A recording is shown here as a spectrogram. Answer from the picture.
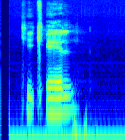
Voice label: "sangre", Uspanteko

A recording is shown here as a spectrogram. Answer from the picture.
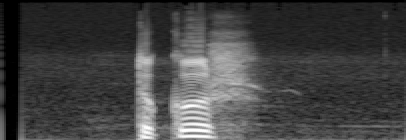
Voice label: "owl", kaqchikel

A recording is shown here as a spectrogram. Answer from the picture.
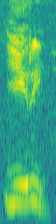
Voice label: "iri", Wamesa; to choose

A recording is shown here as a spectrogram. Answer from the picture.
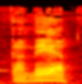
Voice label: "canel", tlacolula; cinnamon

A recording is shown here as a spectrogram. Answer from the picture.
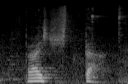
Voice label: arrive, Mokilese

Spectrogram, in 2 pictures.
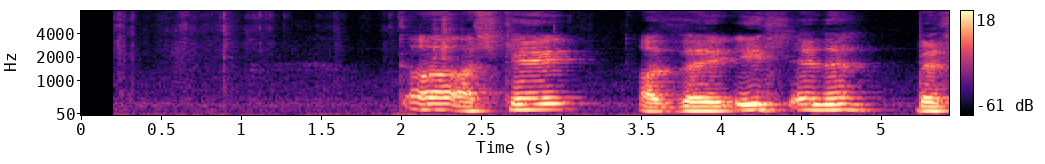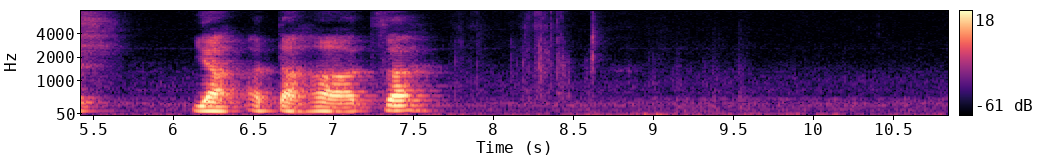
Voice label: We went one at a time to see the doctor, Navajo

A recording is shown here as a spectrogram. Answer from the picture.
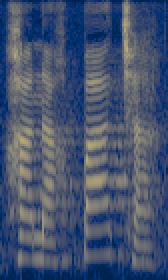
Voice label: Chanka, quechua; cielo

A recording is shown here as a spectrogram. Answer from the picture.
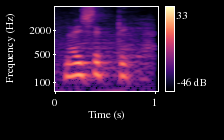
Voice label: "born", Mokilese

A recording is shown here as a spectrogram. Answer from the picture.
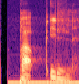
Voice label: "hacha", Tektiteko

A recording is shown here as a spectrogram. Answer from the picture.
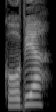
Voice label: "kobya", Apatani

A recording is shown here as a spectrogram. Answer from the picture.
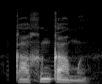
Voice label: "kaxwñ-kamwñ", Apatani

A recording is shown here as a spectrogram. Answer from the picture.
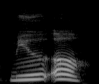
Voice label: "myw-oho", Apatani

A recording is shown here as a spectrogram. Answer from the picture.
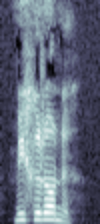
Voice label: "mixw ronw", Apatani

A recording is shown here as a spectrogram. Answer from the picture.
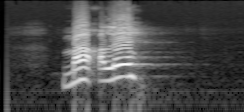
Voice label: "fight", akateko

